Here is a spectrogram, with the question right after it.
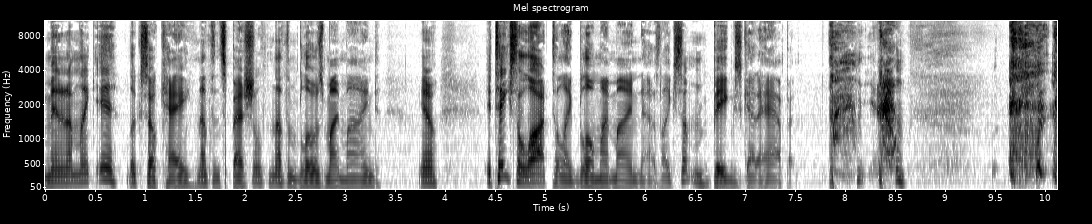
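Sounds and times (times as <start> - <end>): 
speech: 0.0 - 9.0, 9.6 - 10.1
harsh coughs: 7.8 - 8.8, 9.5 - 10.1.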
